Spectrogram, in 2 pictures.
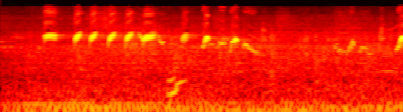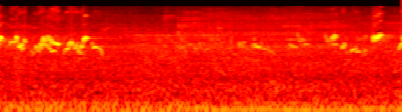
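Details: Red-whiskered bulbul from Hà Tĩnh, Vietnam, singing short bright warbled phrases: a quick run of five rising chirps, then looping, slurred whistled notes that recur in bursts over a steady low hum.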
